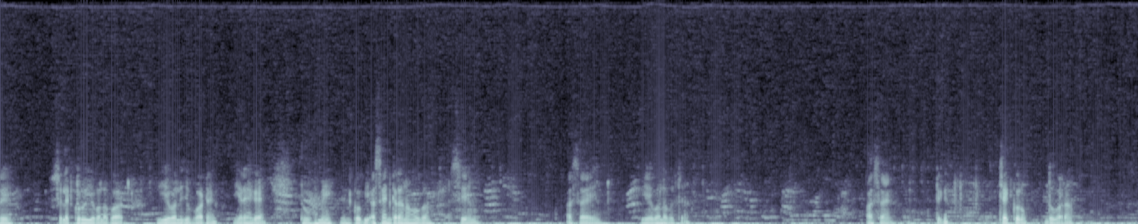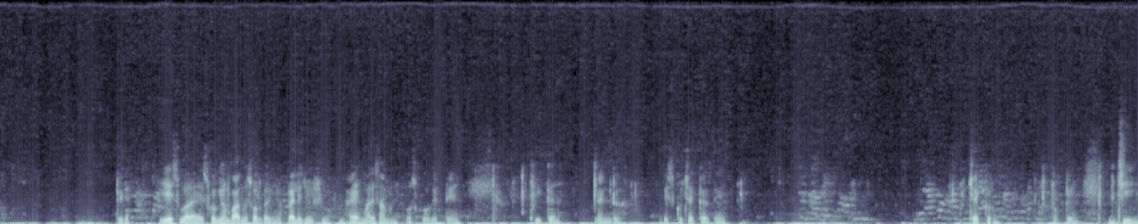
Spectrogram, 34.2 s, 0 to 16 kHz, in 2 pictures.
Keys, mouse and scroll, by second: 0.0-1.0 scroll up 1, 1.0 b, 1.6 click, 2.1 alt+right click, 5.3 click, 6.4 right click, 7.3 right click, 8.5 click, 8.8 right click, 9.5 click, 10.4 right click, 11.0 click, 13.2 scroll down 1, 13.4 right click, 14.3 z, 14.7 scroll down 1, 14.8 right click, 15.7 z, 16.0 click, 18.0 click, 18.9-19.5 scroll up 2, 19.2 right click, 20.7 scroll down 1, 20.9 right click, 21.5 click, 24.3 scroll down 1, 24.5 right click, 24.9 ctrl+z, 25.1 scroll up 1, 25.3 right click, 25.9 scroll up 1, 26.2 right click, 26.9 alt+click, 27.6 click, 28.6 alt+right click, 29.0 right click, 30.8-31.3 scroll down 1, 31.3 z, 31.9 click, 32.7 ctrl+z, 33.5-34.1 typing, 34.0 right click.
